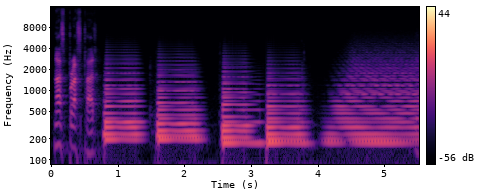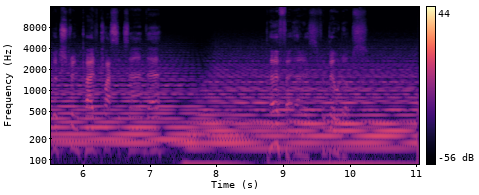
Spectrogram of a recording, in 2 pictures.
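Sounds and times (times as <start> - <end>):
synthesizer brass pad chords: 0.8 - 11.0
synthesizer string pad chord: 0.8 - 11.0.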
